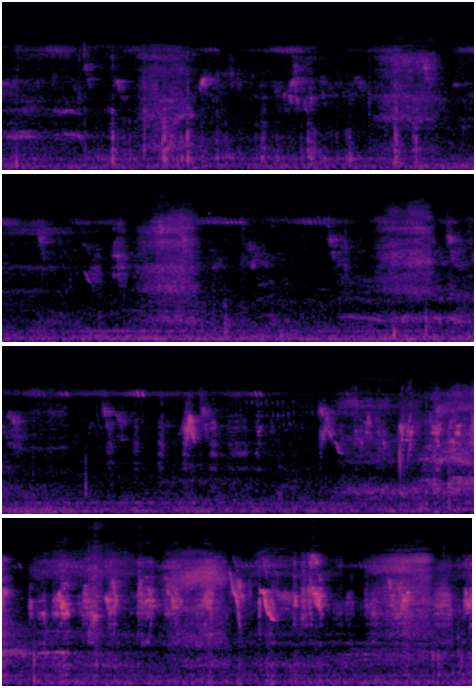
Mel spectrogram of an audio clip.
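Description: Faint birds chirping: scattered short calls, turning into a quick, busy run of chirps in the last third, over a steady high whine.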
